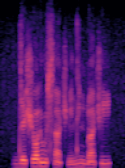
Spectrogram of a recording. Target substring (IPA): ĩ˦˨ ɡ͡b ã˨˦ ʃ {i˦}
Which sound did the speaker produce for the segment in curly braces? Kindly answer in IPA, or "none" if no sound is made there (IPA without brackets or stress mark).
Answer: i˦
